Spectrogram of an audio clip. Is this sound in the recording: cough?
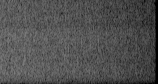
no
